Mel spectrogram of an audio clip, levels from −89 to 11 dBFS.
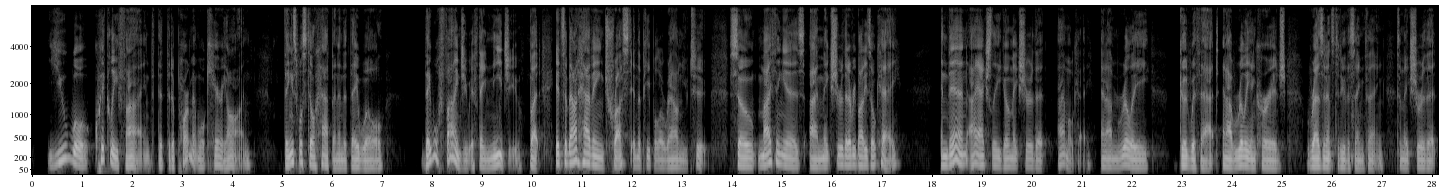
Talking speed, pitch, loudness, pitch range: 165 wpm, 95 Hz, -27 LUFS, 85-110 Hz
